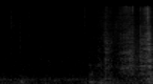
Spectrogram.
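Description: Near silence, with faint rubbing of tarot cards sliding on a tabletop that grows a little louder near the end.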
